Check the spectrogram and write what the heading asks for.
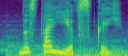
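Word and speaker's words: Достоевский: Кстати, фамилия знаменитого писателя в XIX веке произносилась так – «Достоевской».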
